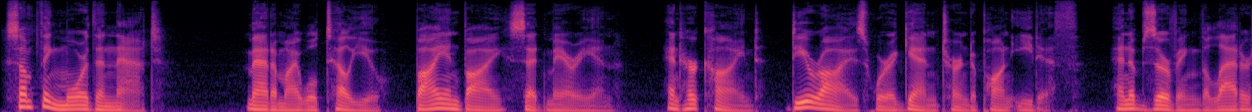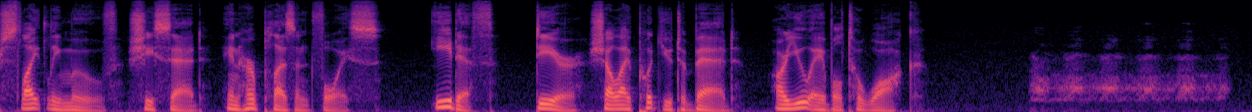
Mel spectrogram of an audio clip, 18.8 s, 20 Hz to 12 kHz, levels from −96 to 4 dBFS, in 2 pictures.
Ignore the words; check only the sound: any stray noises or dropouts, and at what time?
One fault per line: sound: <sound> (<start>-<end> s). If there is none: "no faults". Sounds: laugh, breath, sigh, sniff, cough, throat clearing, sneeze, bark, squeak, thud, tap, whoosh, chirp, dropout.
sound: bark (17.1-18.6 s)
